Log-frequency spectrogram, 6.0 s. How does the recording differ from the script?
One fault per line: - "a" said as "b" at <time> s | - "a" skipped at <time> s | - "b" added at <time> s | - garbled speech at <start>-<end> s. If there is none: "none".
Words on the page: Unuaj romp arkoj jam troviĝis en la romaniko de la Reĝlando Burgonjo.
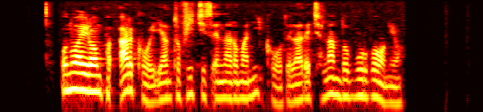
none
